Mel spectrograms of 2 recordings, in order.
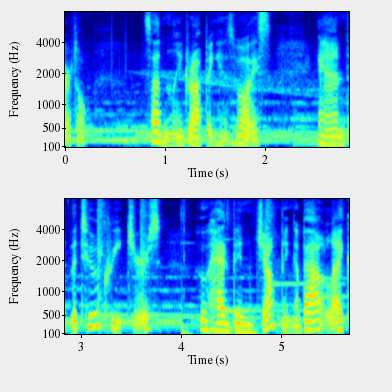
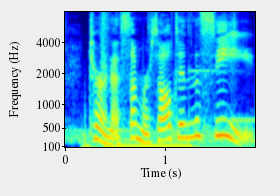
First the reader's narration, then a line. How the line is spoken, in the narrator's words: cried the Mock Turtle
